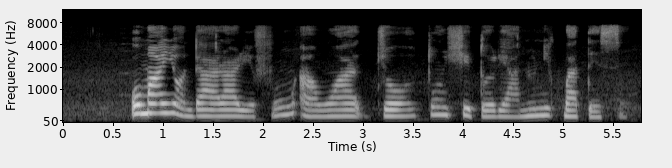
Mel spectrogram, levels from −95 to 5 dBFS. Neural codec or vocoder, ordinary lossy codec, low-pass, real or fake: none; none; 7.2 kHz; real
